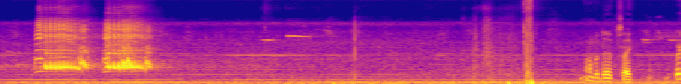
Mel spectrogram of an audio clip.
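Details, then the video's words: Sandhill cranes at a feeding spot with ducks nearby: two loud rolling, rattling calls near the start, then a quiet stretch with faint background noise and a few soft clicks and knocks. "Sandhill Cranes making noise"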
